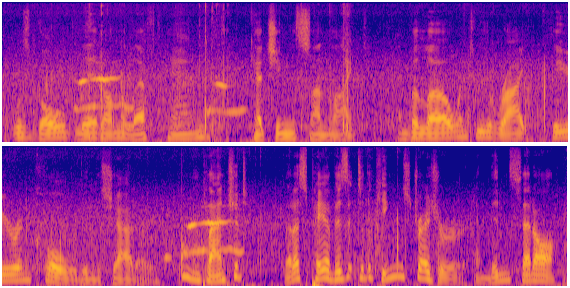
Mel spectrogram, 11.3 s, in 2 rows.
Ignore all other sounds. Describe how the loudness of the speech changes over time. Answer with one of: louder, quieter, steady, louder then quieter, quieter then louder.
steady.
